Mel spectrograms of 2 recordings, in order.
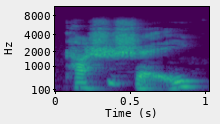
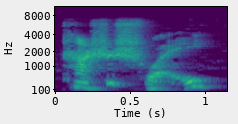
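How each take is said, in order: First: The last word is pronounced like shay. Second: The last word is pronounced like shui. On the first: This is the usual form across most places. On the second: This is a regional form heard among older people.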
